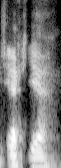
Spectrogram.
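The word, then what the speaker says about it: Czechia: Checka.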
